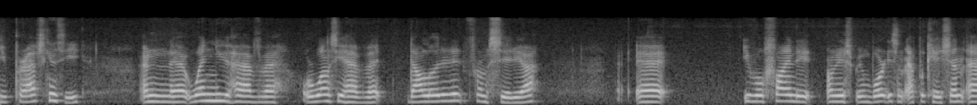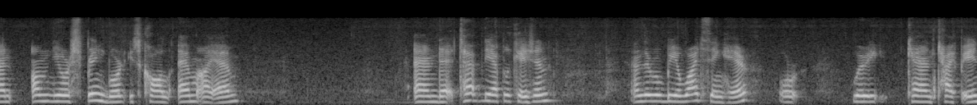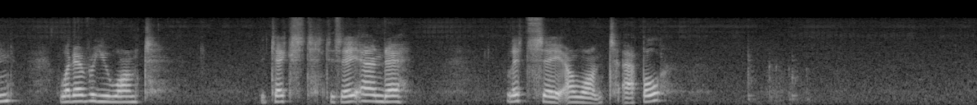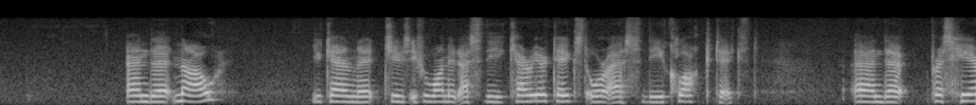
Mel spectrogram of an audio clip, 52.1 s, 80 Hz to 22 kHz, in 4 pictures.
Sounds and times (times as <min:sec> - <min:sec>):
Speech: 0:00.0 - 0:01.2, 0:01.8 - 0:07.2, 0:08.2 - 0:09.0, 0:09.9 - 0:16.3, 0:18.5 - 0:20.5, 0:21.4 - 0:23.8, 0:24.4 - 0:28.3, 0:29.5 - 0:31.6, 0:32.8 - 0:35.1, 0:40.8 - 0:42.2, 0:43.2 - 0:49.2, 0:50.4 - 0:52.1.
